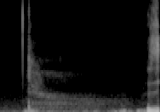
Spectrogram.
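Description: A pause in a woman's narration: faint room tone, with a short click and a brief breathy vocal sound about a third of a second in. She starts speaking again right at the end.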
